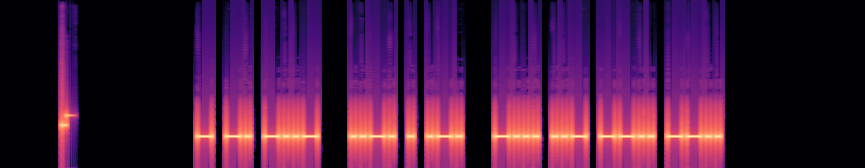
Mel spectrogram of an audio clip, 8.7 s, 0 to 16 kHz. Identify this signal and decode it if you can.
Morse code, heard as a keyed tone, about 25 wpm, 700 Hz. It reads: TNX FER BUZZ
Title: Common QSO Phrases 25wpm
